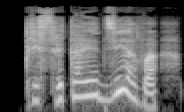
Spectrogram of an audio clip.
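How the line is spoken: Stunned whisper. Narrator (Russian): прошептала герцогиня де Кастро, пораженная этой вестью

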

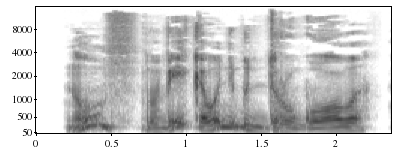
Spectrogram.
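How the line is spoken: Laughing. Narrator (Russian): рассмеялся и худой

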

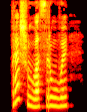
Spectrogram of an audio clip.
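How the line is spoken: Girl giggling. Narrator (Russian): хихикнув, девушка пригласила

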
